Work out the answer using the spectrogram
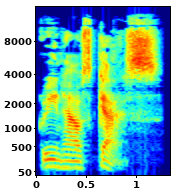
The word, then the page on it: greenhouse gas: British English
